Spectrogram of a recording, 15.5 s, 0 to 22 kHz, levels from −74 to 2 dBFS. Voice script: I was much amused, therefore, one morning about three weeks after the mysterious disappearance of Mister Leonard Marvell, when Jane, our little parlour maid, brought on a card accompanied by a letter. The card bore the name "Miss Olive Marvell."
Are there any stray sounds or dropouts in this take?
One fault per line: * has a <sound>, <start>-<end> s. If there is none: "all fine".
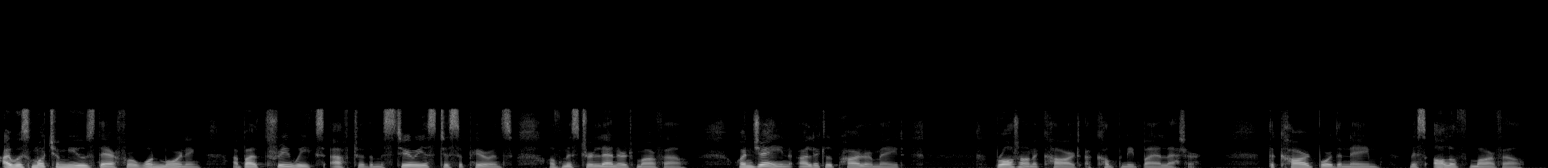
all fine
